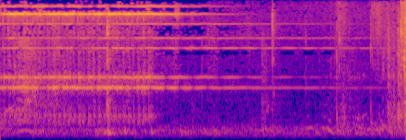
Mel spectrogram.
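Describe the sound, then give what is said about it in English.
A telephone rings with a steady electronic tone, loud for about a second and a half before dropping to a quieter continuing ring over low background rumble. “Al takes a phone message, which is probably the greatest phone message on Earth.”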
